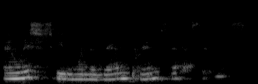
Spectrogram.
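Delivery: soft, shy wish; shyly. Acted. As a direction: confess it quietly. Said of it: "said Meg shyly".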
